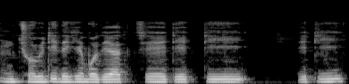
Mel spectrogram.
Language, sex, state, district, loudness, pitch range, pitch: Bengali, male, West Bengal, Kolkata, -17 LUFS, 115-125 Hz, 120 Hz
